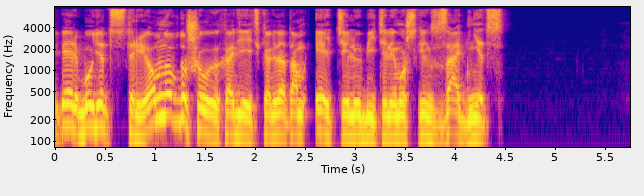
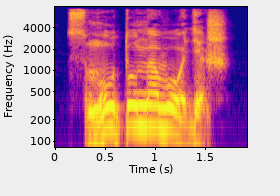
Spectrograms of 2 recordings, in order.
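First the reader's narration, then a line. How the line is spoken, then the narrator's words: Growled. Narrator (Russian): рыкнул он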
